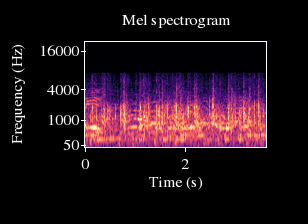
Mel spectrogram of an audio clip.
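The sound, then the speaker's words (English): A large baseball stadium crowd cheers and claps steadily, a dense roar of voices with scattered sharp claps and shouts rising and falling throughout, sustained, in the fifth inning of a night game against the Sooners, with two strikes on the batter, encouraging the pitcher to finish the inning. “And now the crowd will try to encourage Eddie Campbell to finish off the Sooners here in inning number five.”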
